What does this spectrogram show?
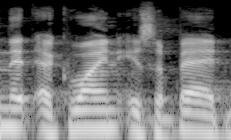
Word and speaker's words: Egwene: I don't have the slightest idea how it was originally intended to be pronounced. Right, so in the show, it's Egwene Alvear.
